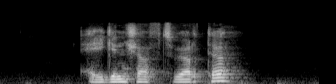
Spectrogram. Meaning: genitive singular of Eigenschaftswort
- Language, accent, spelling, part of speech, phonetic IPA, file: German, Austria, Eigenschaftswörter, noun, [ˈaɪ̯ɡn̩ʃaft͡sˌvœʁtɐ], De-at-Eigenschaftswörter.ogg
